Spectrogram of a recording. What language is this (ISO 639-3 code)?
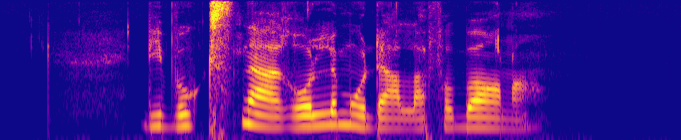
nor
